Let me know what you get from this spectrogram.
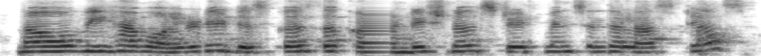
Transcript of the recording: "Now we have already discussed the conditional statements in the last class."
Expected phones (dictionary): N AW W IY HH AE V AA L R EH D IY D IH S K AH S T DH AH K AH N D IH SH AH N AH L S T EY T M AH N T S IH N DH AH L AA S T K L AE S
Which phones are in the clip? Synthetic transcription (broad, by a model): N AW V IY HH AE V AA L R EH D IY D IH S K AH S T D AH K AH N D IH SH AH N AH L S T EY T M AH N T S IH N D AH L AA S T K L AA S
